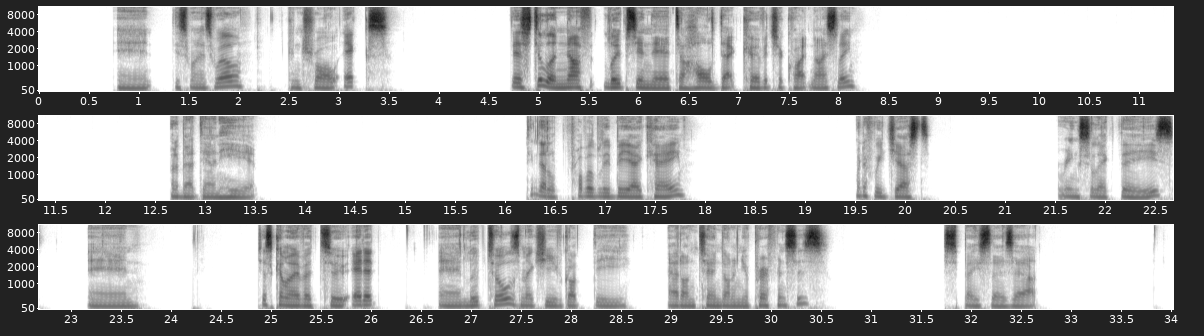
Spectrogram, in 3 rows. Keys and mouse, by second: 3.6 ctrl+x, 4.7 middle click, 5.8-10.2 middle drag, 10.7 middle click, 12.6-14.7 middle drag, 15.9-17.7 middle drag, 25.7 click, 28.7 click, 31.1 click, 32.3-33.7 middle drag.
